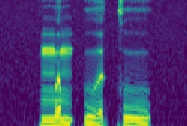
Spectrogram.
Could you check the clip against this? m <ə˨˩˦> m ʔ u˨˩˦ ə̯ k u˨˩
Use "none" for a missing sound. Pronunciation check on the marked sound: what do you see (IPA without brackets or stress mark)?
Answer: ə˨˩˦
